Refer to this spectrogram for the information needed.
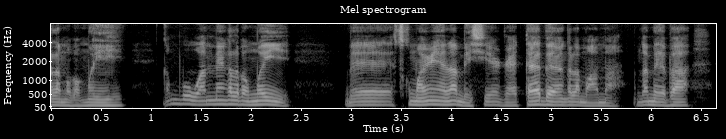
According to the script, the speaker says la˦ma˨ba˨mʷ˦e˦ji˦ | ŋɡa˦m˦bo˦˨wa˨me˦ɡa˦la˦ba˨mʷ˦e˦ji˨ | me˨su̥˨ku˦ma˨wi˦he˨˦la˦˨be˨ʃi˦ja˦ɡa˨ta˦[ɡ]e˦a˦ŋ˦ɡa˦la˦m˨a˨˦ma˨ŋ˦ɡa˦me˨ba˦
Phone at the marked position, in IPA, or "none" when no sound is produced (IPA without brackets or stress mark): b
